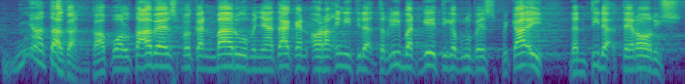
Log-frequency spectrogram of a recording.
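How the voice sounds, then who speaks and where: A man's voice: fairly high pitch, moderate pace, gravelly, a bit bright. A man in his forties preaching a humorous question-and-answer sermon, storytelling and acting out quoted exchanges. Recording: long hall reverb.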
